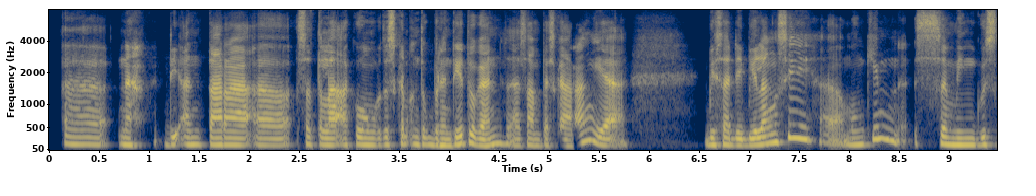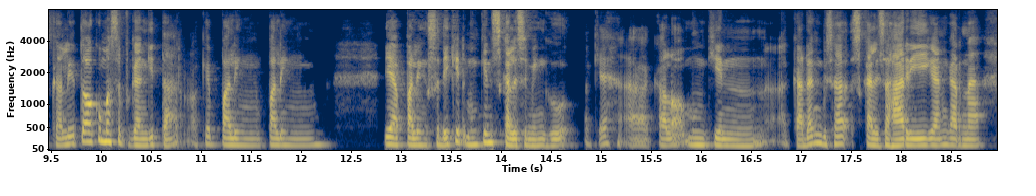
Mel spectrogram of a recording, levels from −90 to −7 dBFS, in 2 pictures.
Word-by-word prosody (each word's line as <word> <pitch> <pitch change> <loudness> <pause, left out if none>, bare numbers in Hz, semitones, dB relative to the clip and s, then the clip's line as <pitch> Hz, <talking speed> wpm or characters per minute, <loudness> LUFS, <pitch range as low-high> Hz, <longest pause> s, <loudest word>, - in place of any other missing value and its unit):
Eee, 150 -2 -4 0.2
nah, 145 -1 0 0.2
diantara, 145 -1 +1 0.2
eee, 135 -1 0
setelah 145 -3 +1
aku 145 +2 -3
memutuskan 145 +3 -1
untuk 155 -1 -5
berhenti 135 +1 +1
itu - - +1
kan, 135 +5 +2 0.2
sampe 130 -1 -3
sekarang 130 - -1
ya, 140 -7 +1 0.8
bisa 145 0 +1
dibilang 140 +6 +1
sih, 275 +3 +1
e - - -8
mungkin, 195 - -4 0.2
seminggu 145 -2 0
sekali 150 +2 +1
tuh 205 - +6
aku - - -1
masih 210 0 +4
pegang 135 -1 +3
gitar, 130 -1 -3
oke. - - -12
Paling 135 -2 -2
paling, 135 0 -4 0.6
ya 155 -2 +5
paling 140 -1 +1
sedikit 140 -1 +1
mungkin 155 +6 0
sekali 145 -9 +5
seminggu, 130 +1 -2
oke. 150 -4 -7
Eee, 70 0 -7
kalo 130 -1 -1
mungkin, 140 -1 -1 0.6
kadang 155 +8 +1
bisa 160 +2 +1
sekali 130 - +3
sehari 135 +1 +5
kan 135 0 +3
karena, 130 -1 +1
140 Hz, 140 wpm, -24 LUFS, 135-150 Hz, 0.8 s, tuh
